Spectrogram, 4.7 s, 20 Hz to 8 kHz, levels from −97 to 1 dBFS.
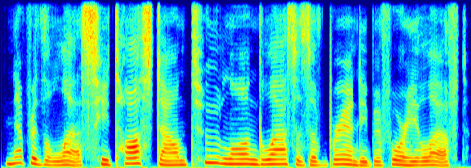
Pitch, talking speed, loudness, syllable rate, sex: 210 Hz, 155 wpm, -17 LUFS, 4.4 syllables/s, female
